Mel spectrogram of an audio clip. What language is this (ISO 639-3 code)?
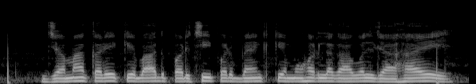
mag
